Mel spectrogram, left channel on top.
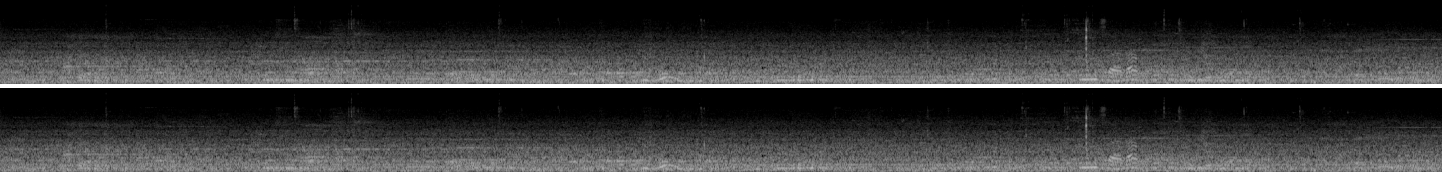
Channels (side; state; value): both; identical; correlation 1.00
